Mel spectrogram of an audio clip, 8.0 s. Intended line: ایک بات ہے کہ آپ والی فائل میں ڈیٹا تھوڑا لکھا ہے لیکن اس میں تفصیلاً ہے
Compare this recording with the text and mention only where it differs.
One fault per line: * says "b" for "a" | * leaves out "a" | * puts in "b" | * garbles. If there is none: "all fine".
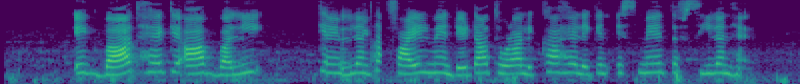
* garbles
